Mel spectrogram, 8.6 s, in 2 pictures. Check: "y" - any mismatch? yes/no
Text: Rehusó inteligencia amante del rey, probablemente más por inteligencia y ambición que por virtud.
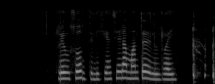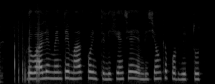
no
